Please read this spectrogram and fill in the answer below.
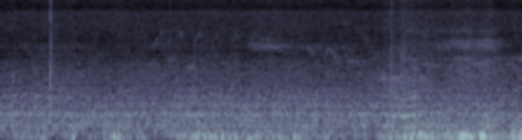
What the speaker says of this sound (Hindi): ये छोटी मक्खी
